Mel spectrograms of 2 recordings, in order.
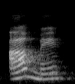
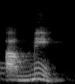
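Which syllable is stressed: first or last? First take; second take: first; last. First: The stress is on the first syllable. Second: The stress is on the last syllable. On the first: It is the present subjunctive. "mi sílaba tónica está en la A" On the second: It is the simple past. "al cambiar de lugar la sílaba tónica"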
